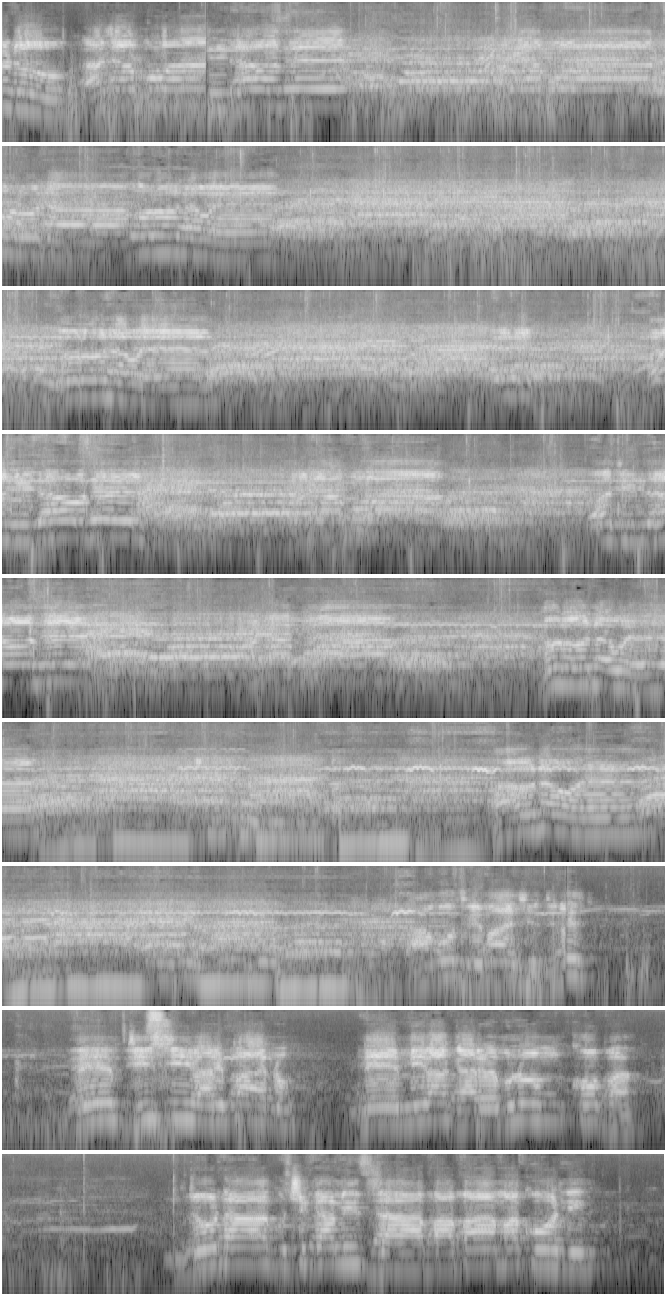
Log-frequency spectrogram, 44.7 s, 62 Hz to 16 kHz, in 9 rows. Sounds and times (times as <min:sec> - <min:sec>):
Male speech, man speaking: 0:00.0 - 0:01.3, 0:32.9 - 0:34.3, 0:35.4 - 0:37.0, 0:38.0 - 0:39.6, 0:43.4 - 0:44.3.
